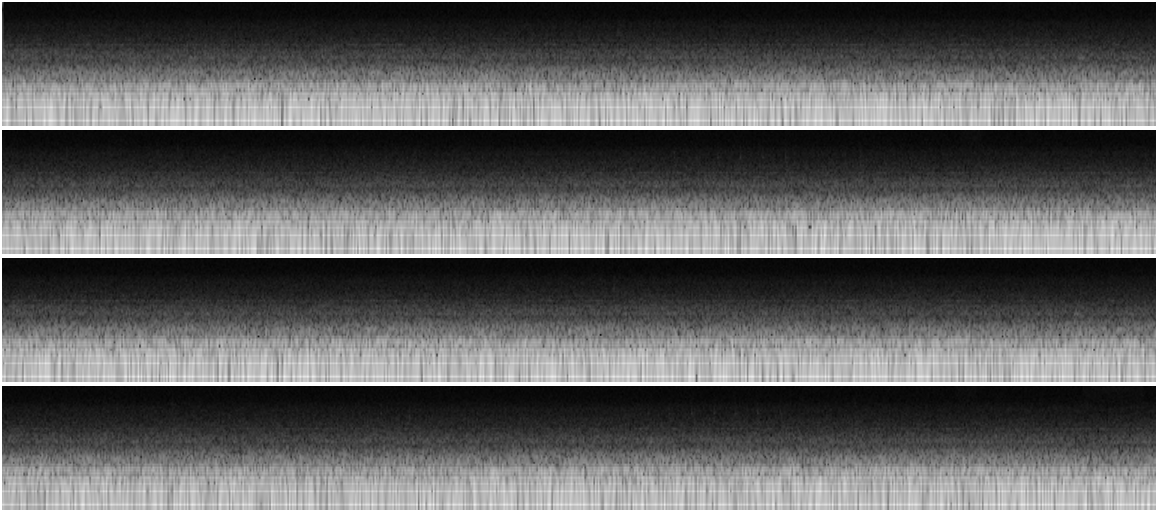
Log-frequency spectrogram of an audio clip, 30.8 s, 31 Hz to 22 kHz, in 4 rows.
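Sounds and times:
hollow sub air drone, industrial ambience: 0.0s - 30.7s.

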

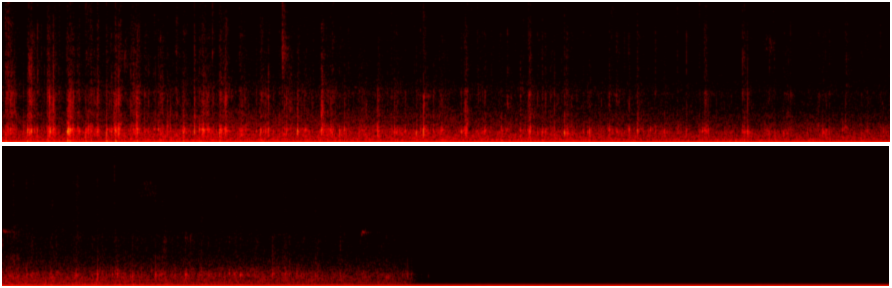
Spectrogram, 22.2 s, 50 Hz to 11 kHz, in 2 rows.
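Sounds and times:
two horses' hooves trotting: 0.0s - 16.2s.

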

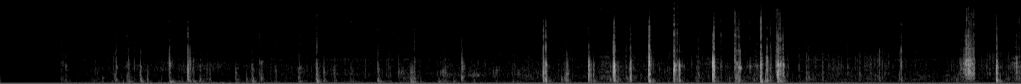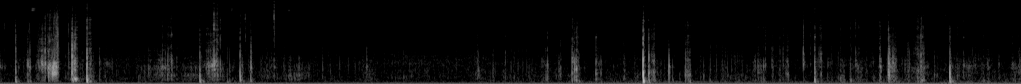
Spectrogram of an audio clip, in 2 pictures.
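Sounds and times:
one horse walking on approach: 0.6s - 20.4s.

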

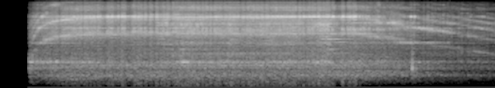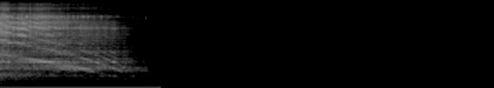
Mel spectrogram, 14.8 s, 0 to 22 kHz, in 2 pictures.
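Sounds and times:
household electric circular saw: 0.4s - 9.7s.

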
